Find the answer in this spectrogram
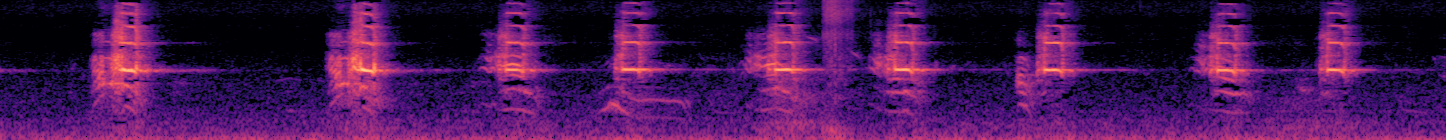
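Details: Grey francolin, locally called desi teeter, presented as a hunting sound: a series of harsh, squawking notes of a single bird repeated at uneven intervals of roughly one second, with a faint low rumble beneath.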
